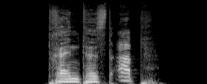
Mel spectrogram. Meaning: inflection of abtrennen: 1. second-person singular preterite 2. second-person singular subjunctive II
- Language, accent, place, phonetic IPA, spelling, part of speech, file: German, Germany, Berlin, [ˌtʁɛntəst ˈap], trenntest ab, verb, De-trenntest ab.ogg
